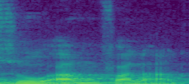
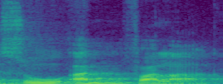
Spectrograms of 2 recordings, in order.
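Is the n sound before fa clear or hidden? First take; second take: hidden; clear. First: The n sound is blurred into the next sound. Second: The n sound is pronounced clearly and distinctly. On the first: The speaker calls it right. "yang benar tuh su'an fala" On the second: The speaker calls it wrong. "akhi salah baca antum"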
